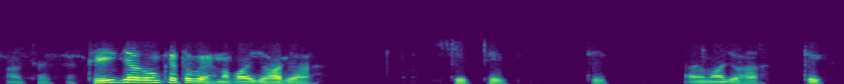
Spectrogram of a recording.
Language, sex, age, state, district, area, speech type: Santali, male, 30-45, Jharkhand, Seraikela Kharsawan, rural, conversation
